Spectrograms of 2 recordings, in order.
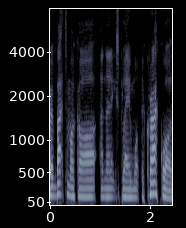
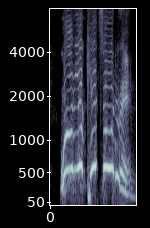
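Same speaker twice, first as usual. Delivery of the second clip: very high, loud, disbelieving cry. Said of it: "Sorry, I got high pitched then".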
